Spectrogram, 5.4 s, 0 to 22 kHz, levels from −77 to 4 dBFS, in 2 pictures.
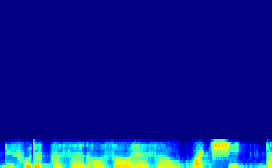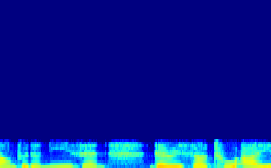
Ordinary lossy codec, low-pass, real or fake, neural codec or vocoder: none; 3.6 kHz; real; none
